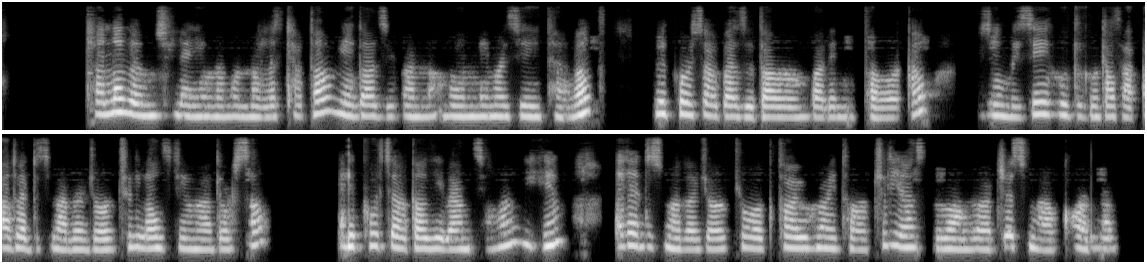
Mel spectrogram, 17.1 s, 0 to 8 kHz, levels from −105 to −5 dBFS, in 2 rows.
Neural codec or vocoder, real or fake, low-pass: codec, 24 kHz, 0.9 kbps, WavTokenizer, medium music audio release; fake; 7.2 kHz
